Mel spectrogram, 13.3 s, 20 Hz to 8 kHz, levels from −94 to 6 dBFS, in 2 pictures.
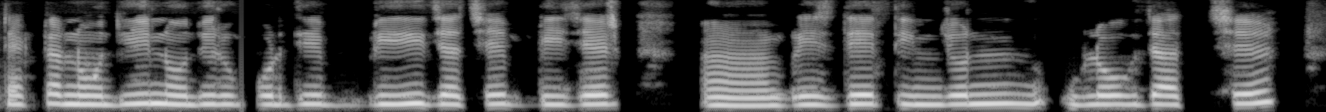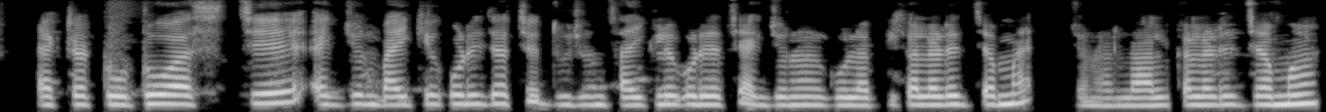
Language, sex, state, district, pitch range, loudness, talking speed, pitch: Bengali, female, West Bengal, Dakshin Dinajpur, 225-245 Hz, -16 LUFS, 165 wpm, 235 Hz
